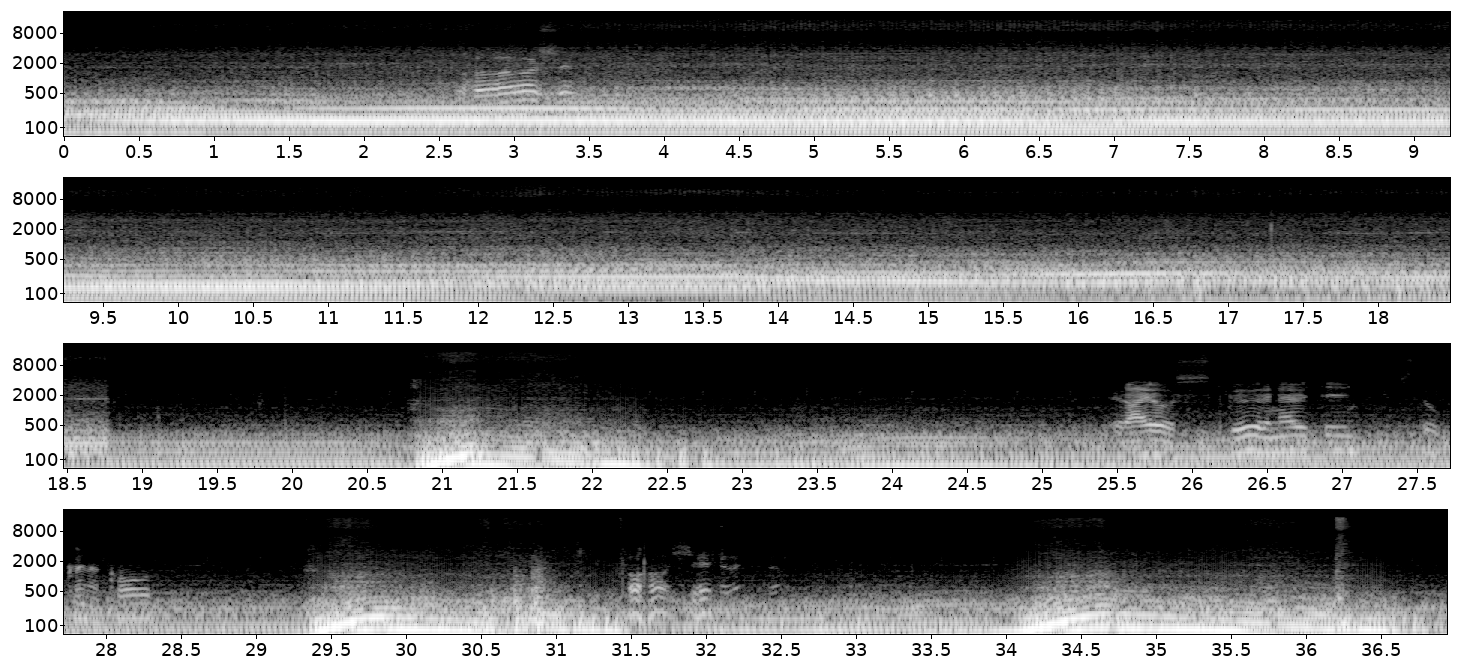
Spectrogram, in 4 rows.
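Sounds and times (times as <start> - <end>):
car engine idling: 0.0 - 36.9
engine revving: 0.0 - 36.9.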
